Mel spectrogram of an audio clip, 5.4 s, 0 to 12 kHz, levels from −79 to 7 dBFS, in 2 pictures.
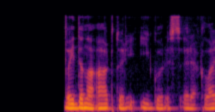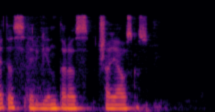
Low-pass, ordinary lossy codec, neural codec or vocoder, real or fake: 7.2 kHz; Opus, 64 kbps; none; real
